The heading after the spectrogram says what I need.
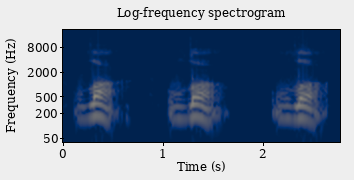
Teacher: Tepi lidah bertemu dengan geraham atas.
